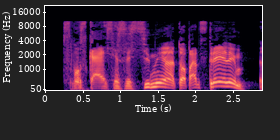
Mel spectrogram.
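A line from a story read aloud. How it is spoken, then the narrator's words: Shouted reply. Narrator (Russian): заорали в ответ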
